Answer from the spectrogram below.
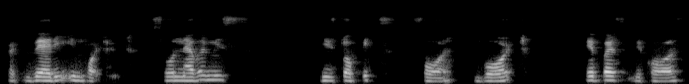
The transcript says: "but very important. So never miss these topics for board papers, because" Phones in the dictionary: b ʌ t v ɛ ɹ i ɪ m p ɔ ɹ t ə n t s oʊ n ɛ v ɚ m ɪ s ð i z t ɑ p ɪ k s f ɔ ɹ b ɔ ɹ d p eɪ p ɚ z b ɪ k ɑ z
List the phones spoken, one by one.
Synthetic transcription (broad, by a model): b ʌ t v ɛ ɹ i ɪ m p ɔ ɹ t ə n t s oʊ n ɛ v ɚ m ɪ s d i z t ɑ p ɪ k s f ɔ ɹ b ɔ ɹ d p eɪ p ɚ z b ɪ k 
